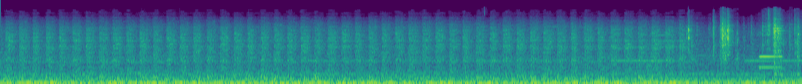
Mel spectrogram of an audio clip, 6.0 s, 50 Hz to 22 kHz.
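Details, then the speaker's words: 2001 Lexus LS430 (200k miles), non-runner at auction: a jump pack drives an even, rapid crank for several seconds but the engine never fires; no fuel pump is heard priming. Cause unconfirmed. The attempt drained the booster pack. "nope all right that ain't gonna work so bit accordingly non-runner"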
